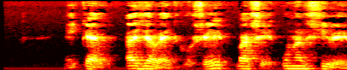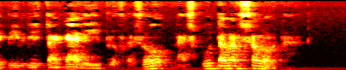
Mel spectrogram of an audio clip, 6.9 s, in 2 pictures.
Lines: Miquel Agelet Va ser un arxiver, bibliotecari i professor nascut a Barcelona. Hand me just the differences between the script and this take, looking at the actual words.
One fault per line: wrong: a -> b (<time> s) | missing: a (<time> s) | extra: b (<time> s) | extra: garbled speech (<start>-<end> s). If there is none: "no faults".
extra: Gosé (1.8 s)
